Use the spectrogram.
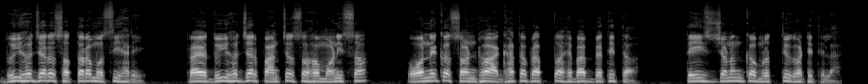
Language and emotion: Odia, neutral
